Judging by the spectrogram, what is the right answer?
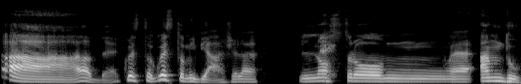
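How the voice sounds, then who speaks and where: Words come at a very slow pace. The recording is very clean and the background silent. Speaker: podcast host. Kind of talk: casual chat.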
